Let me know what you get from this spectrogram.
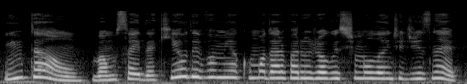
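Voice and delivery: put-on a cheeky boy ribbing his friend in the sickbay; Sirius, teasing. Sirius jokes to Remus about leaving, lightly teasing.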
